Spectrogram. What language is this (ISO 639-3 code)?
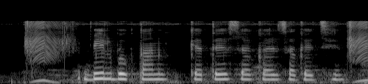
mai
